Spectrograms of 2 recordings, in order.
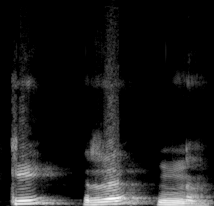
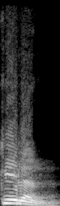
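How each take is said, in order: First: किरण said very slowly, syllable by syllable, with a short i; slow syllabified Kiran. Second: Said in the usual way. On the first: Shown as a demonstration. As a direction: spell out किरण slowly for the class. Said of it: "छोटी ई की मात्रा". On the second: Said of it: "जैसे".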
